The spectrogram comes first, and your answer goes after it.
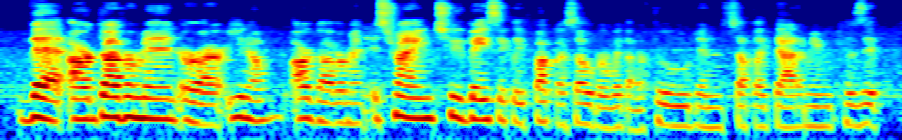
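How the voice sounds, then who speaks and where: Noticeable background noise is audible. A woman talks with ordinary pitch variation. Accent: American. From US Midwest (Ohio). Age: 50s. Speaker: live streamer. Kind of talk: casual chat. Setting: live stream at home. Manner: animated.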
